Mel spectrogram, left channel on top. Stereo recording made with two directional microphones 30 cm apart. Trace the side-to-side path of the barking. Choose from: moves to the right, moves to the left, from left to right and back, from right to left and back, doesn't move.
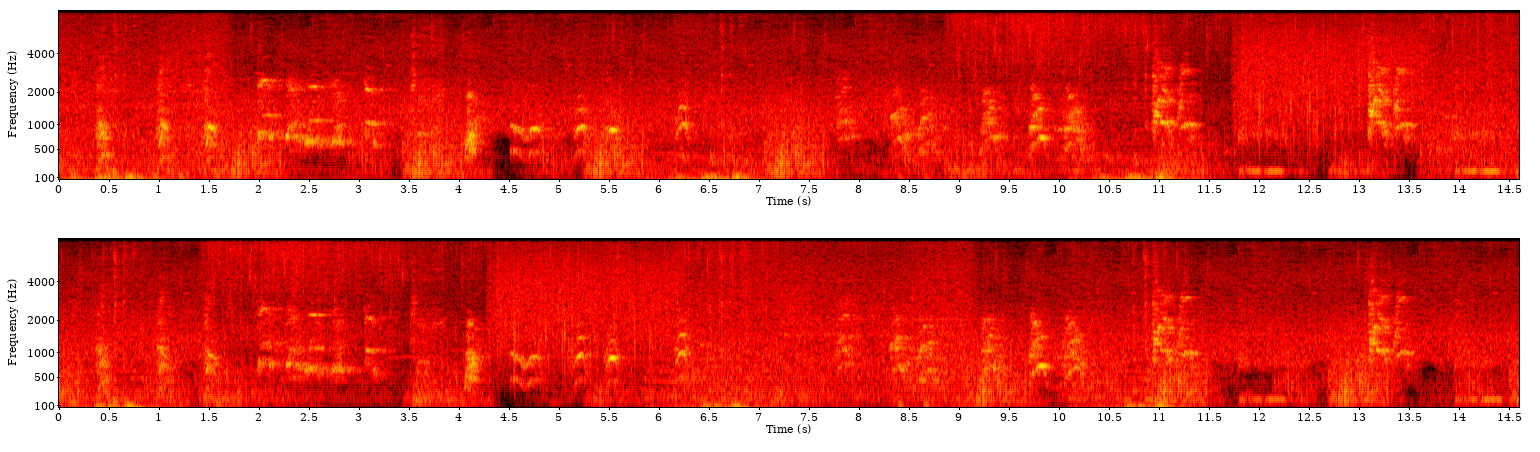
from left to right and back.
